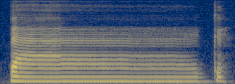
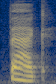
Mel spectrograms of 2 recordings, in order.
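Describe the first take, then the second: First: The word is stretched out slowly, sound by sound. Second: The word is said quickly as one unit. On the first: "Tap and stretch" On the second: "Say it fast like a word"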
